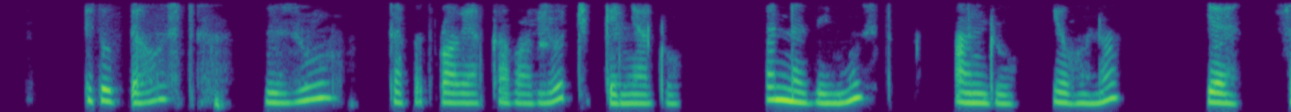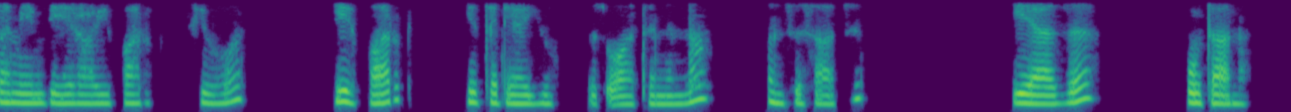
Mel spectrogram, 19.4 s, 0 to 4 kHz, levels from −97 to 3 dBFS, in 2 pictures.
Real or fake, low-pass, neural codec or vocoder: real; 3.6 kHz; none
